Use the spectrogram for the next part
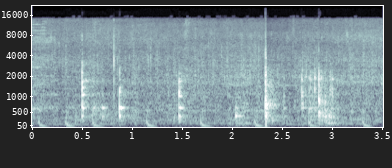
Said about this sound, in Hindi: थोड़े से आलू फ्राई हो गए।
